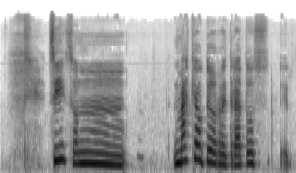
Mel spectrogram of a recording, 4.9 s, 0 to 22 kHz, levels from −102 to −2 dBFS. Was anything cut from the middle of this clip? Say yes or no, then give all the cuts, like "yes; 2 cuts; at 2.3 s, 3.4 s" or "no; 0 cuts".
no; 0 cuts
